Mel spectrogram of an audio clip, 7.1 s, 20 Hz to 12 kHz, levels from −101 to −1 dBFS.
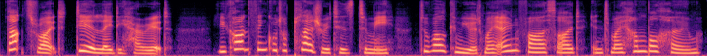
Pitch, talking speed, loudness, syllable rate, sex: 270 Hz, 220 wpm, -19 LUFS, 6.1 syllables/s, female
